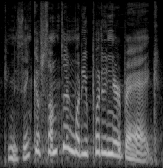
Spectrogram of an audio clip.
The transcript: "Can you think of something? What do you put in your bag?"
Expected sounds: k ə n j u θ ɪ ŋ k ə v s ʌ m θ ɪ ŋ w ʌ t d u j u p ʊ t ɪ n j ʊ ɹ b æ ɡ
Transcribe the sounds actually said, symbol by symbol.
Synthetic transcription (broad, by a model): k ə n j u θ ɪ ŋ k ə v s ʌ m θ ɪ ŋ w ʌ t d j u p ʊ t ɪ n j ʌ ɹ b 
